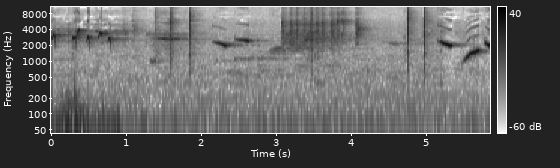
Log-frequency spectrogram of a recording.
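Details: Aggressive crackling 'kretekan' of a white-rumped shama, used to fire up rivals. Sparse: a quick chatter at the start, a few sliding whistles, a harsh rasping burst midway and rising whistles at the end.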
